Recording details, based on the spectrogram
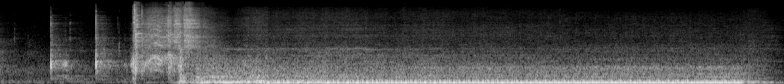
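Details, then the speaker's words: Cheapest junkyard small block V8 for a truck, first start: a few clunks and a quick crank, then it fires into a deep, steady, even idle with no misfire or knock; idles perfectly. "idles perfectly. Okay. Now I'm happy with it."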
